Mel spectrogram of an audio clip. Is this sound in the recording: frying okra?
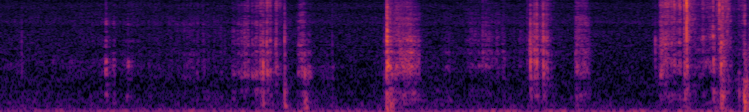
no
